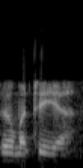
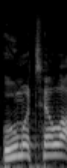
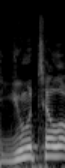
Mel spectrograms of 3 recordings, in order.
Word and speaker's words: Umatilla: there were many rocks I bet spanish-speaking people would pronounce it no Mattia all right that is one that I have mangled over the years you heard dr. Tom Noel say say Umatilla I know I've said you Atilla over the years and obviously he points out that other people linguistically correct would say you Mattia huh that's interesting another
